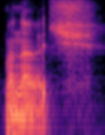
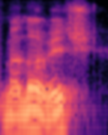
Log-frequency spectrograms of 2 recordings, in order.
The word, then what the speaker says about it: Manovich: know in Russia right my proper pronunciation of my last name is manovich but when I came to America you 43 years ago I learned it has to be manovich it's like usual hsky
